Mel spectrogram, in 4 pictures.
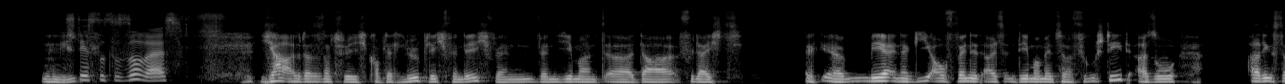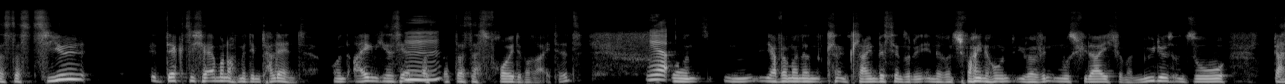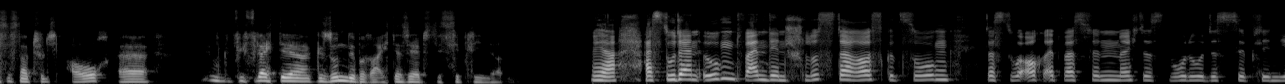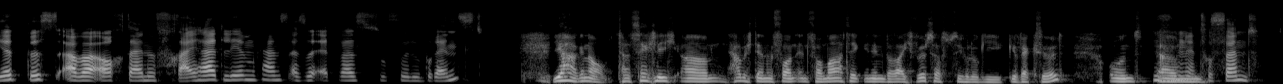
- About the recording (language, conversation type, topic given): German, podcast, Wie findest du die Balance zwischen Disziplin und Freiheit?
- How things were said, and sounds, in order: laughing while speaking: "Schweinehund"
